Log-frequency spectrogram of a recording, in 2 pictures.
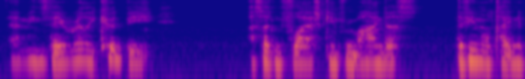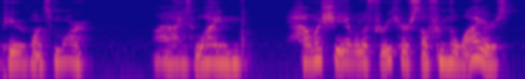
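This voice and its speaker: A man's voice: on the high side, breathy edge. A man narrating a scripted first-person roleplay story.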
